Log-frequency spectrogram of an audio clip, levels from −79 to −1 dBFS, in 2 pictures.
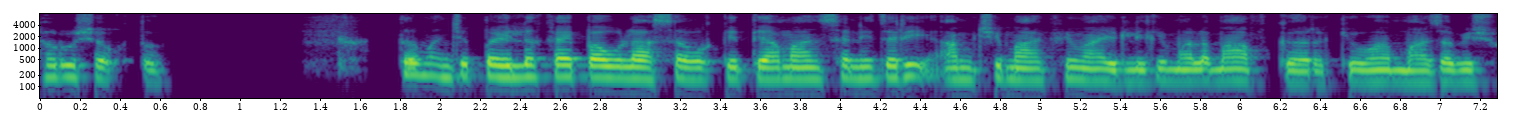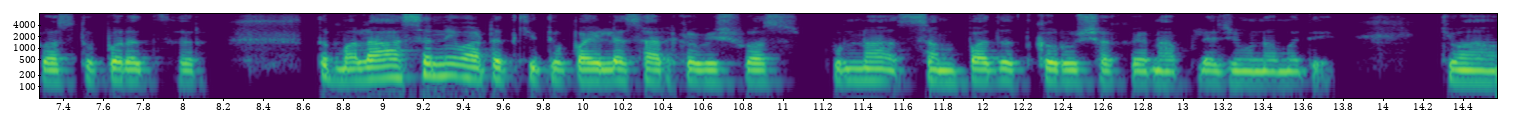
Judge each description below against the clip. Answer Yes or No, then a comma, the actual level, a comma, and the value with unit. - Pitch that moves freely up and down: No, average, 3.6 semitones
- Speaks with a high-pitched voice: No, medium, 145 Hz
